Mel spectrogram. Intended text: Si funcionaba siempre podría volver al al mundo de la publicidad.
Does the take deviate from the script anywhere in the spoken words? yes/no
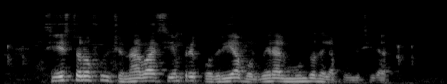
yes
